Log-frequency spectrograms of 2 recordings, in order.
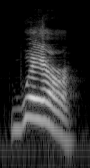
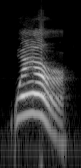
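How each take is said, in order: First: Sharp, much louder demand; angry shout. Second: Higher and even louder, pushing harder; angrier shout. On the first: Creator shouting at YouTube over demonetized video, angry. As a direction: yell the question at them. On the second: Creator repeats demand at YouTube, angrier and higher. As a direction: hit it harder the second time. Angry rant at YouTube ad ruling. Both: Real, not acted.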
